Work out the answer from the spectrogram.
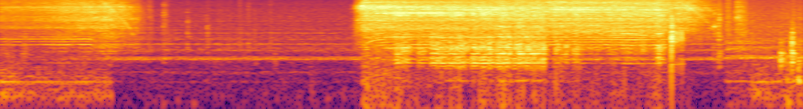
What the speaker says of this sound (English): I can cut out the toe kicks using a square and a jigsaw.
